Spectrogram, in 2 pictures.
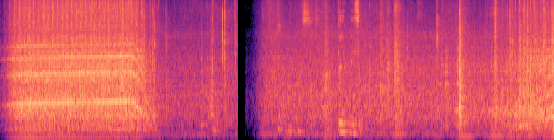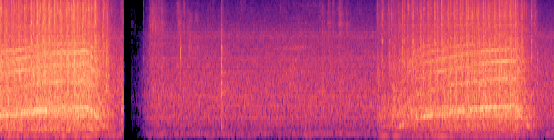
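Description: A sewing machine runs in three bursts of whirring stitching along a seam on an elastic band, with short pauses between runs and a quieter stretch of handling noise in the middle.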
